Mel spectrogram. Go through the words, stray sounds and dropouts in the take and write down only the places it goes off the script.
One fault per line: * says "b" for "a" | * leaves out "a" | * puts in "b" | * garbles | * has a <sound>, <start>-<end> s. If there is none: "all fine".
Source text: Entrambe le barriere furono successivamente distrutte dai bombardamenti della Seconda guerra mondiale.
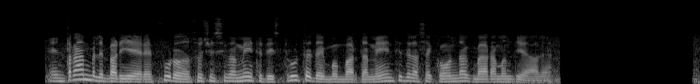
all fine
